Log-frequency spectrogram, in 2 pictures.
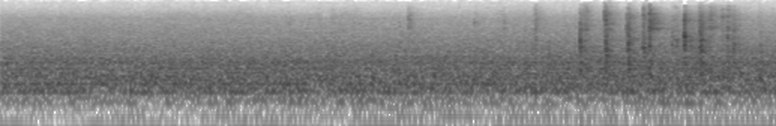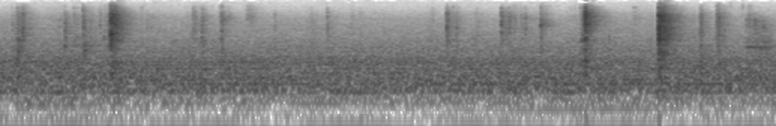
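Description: Plastic double-CD jewel case, its clip already broken, clicking and clattering in the hands over a steady low room hum. The clicks start about four seconds in as irregular runs, with a few louder snaps near the end.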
